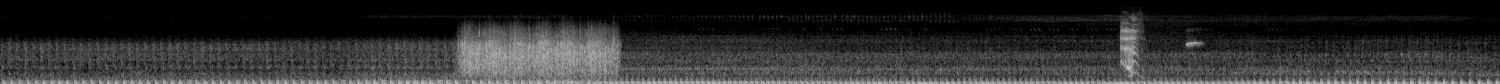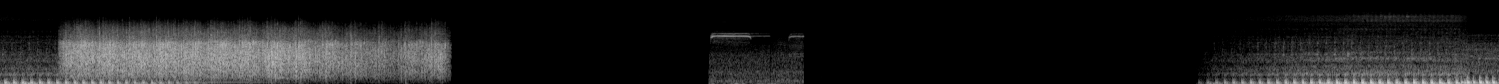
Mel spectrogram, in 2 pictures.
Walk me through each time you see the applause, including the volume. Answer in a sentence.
You can hear the applause briefly from 4.5 to 6.2 s; and from 15.6 to 19.6 s, getting quieter.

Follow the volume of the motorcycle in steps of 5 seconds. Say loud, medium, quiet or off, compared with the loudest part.
loud, loud, medium, medium, off, loud.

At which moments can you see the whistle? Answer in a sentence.
You can hear the whistle from 11.2 to 12.0 s and from 22.1 to 23.1 s.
